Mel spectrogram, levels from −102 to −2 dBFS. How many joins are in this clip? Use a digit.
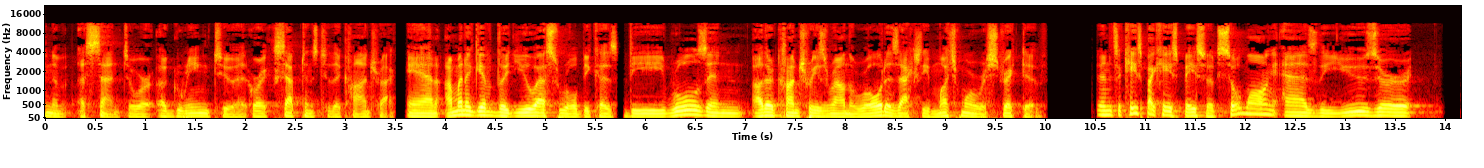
2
